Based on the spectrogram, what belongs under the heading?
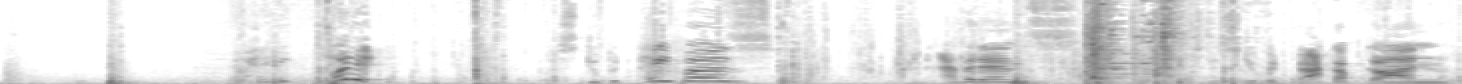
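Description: Mr. Steele's statue breaks with several sharp cracks and crunching, clinking debris scattered over about seven seconds, mixed with bursts of high-pitched vocal sounds.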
